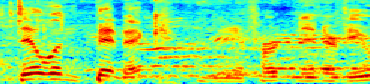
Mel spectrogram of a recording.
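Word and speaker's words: Bibic: a look at Dylan Bick now the Canadian Dylan Bick you may have heard his name pronounced as bibbit as well and if you ask his father both are correct and so his father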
